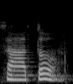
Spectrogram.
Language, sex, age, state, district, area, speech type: Odia, female, 18-30, Odisha, Kandhamal, rural, read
